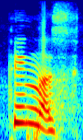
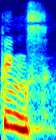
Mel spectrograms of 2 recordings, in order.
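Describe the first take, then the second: First: The word is said as two syllables. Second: The word is said as one syllable. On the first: This is the older historical form. "തിങ്സിനെ തിങ്ങസ്, T H I N G G E S" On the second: This is the modern form.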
